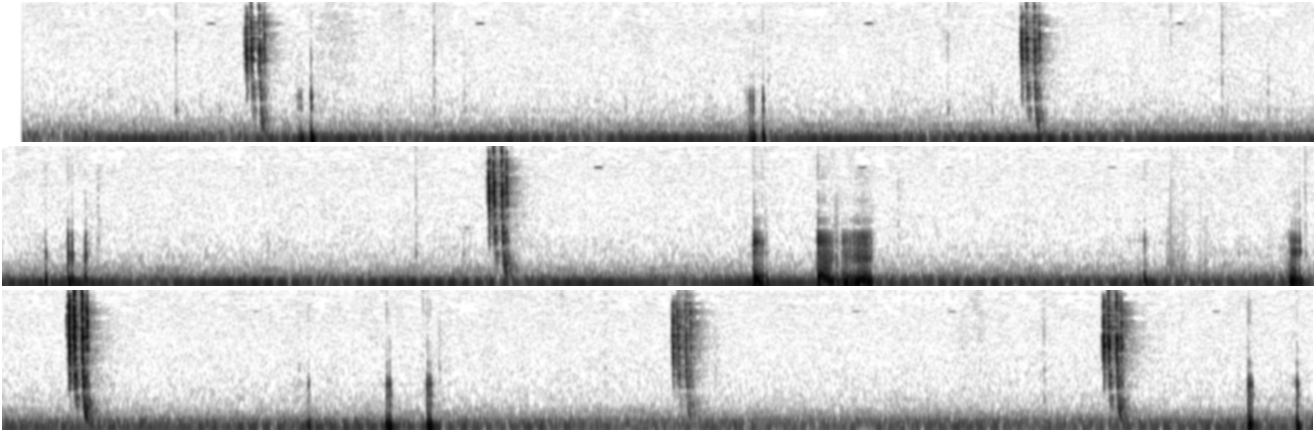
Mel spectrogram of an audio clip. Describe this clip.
iPhone Lock
A iPhone's locking noise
